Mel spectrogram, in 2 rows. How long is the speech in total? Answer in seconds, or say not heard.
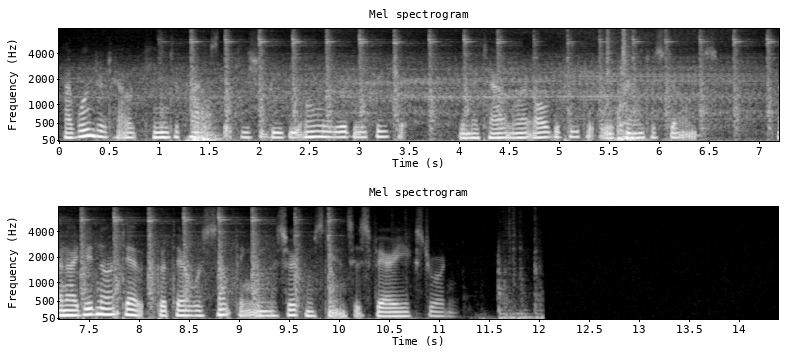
11 s.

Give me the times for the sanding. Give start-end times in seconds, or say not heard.
not heard.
